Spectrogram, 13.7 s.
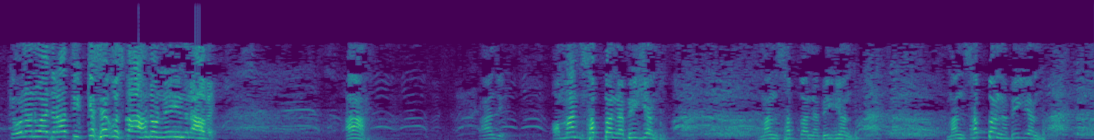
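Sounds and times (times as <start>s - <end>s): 
speech: 0.1s - 2.8s, 4.3s - 4.7s, 6.0s - 8.6s, 9.5s - 11.2s, 11.8s - 13.5s
crowd at a religious gathering chanting a slogan: 2.7s - 5.4s, 8.4s - 9.7s, 10.7s - 11.9s, 13.0s - 13.6s.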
